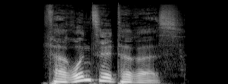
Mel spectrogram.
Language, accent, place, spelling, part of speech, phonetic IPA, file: German, Germany, Berlin, verrunzelteres, adjective, [fɛɐ̯ˈʁʊnt͡sl̩təʁəs], De-verrunzelteres.ogg
- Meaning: strong/mixed nominative/accusative neuter singular comparative degree of verrunzelt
